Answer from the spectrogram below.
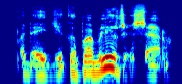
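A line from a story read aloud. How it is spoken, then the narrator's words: Whisper. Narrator (Russian): прошептал мистер Крикль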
